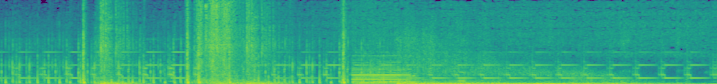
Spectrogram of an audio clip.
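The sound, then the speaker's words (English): Missiles are fired at enemies in a video game: several sharp bangs and clanking hits come in the first half, then give way to a sustained, loud, rumbling roar. “Let's throw some missiles at these guys.”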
